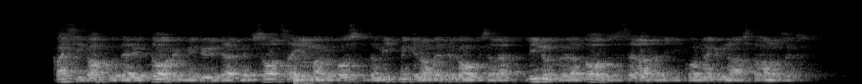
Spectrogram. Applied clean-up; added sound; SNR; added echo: none; Bowed string instrument; 12 dB; reverberation time 2.1 s.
